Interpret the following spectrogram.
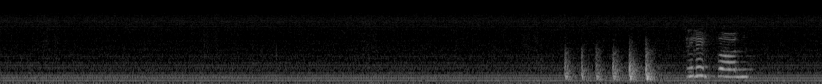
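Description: Steady electrical hum, then near the end a quick burst of rapid knocking on a door, followed by a short call from a voice.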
